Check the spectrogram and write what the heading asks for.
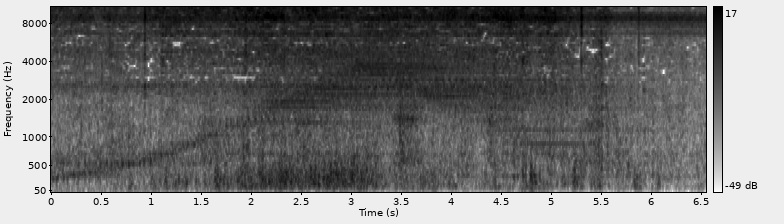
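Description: Wind buffeting the camera microphone while riding a mountain bike on a dirt trail, a rough low rumble that swells about two to three seconds in and eases off near the end.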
